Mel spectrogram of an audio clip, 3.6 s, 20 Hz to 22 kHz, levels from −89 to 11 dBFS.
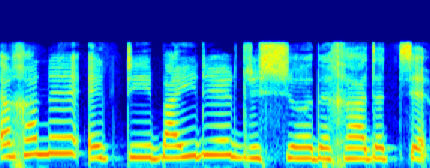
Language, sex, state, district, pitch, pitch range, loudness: Bengali, female, Assam, Hailakandi, 275 Hz, 260-335 Hz, -15 LUFS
